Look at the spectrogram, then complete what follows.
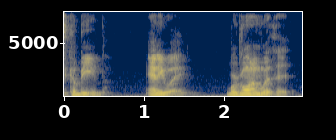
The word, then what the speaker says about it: Khabib: I can't pronounce his name, but I think it's Khabib.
